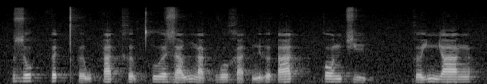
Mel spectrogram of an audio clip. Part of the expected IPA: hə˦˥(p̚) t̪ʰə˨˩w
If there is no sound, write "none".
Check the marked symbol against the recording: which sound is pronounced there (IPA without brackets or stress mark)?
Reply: t̚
